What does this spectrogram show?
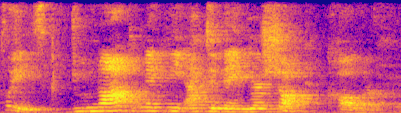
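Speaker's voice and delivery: normal talking voice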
